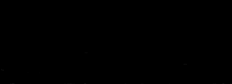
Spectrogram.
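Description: Near silence, with faint, indistinct distant voices.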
